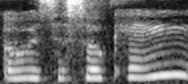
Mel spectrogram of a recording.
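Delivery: very high, sugary, sweetsy, timid voice. Describing a voice she sometimes uses, the speaker demos a high-pitched sweetsy voice. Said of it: "a high pitched sweetsy voice".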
